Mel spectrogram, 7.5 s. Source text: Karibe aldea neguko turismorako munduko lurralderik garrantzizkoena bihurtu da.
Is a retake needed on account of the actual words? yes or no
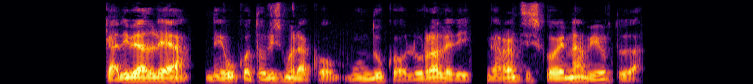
no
